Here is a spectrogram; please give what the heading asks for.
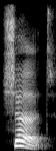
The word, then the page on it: shirt: British English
